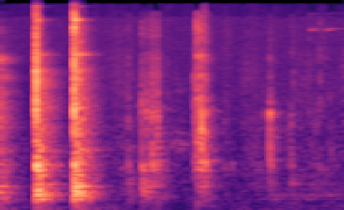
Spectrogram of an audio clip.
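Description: A carving tool's steel tang tapped into its wooden handle to ream the hole: a handful of sharp knocks, the first two loudest, then lighter, irregular taps trailing off, close and alone.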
